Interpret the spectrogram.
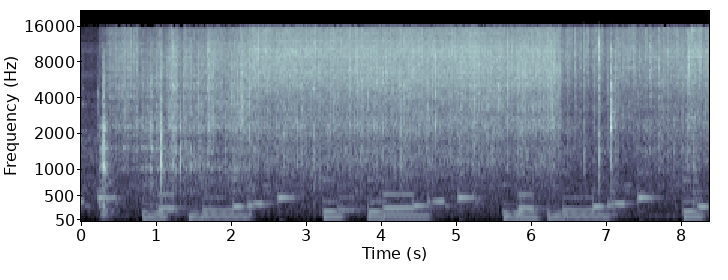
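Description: Ham slices sizzling in a hot rectangular frying pan as they are laid in and moved with a spatula, with a few sharp clicks of the spatula and slices against the pan. The sizzle starts just after the beginning and eases a little after about six seconds. Soft background music plays underneath.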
